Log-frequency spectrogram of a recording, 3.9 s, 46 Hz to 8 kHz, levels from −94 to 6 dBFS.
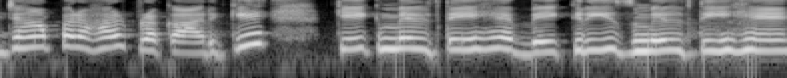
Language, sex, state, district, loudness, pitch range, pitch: Hindi, female, Bihar, Sitamarhi, -13 LUFS, 285-330 Hz, 305 Hz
